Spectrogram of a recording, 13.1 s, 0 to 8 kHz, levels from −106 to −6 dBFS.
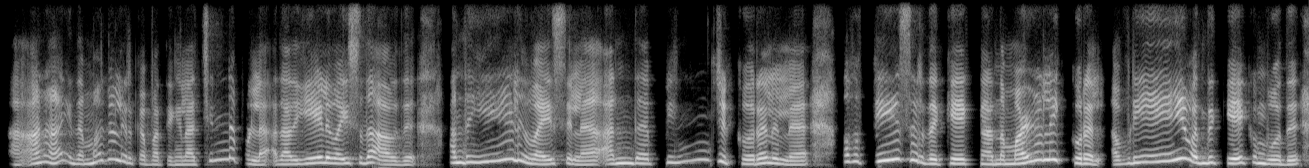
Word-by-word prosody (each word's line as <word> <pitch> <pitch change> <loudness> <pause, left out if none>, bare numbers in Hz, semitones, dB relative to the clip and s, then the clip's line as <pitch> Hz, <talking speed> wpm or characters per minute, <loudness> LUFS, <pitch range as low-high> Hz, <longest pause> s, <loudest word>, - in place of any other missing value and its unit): அ - - -4 0.2
ஆனா, 280 +5 0 0.2
இந்த 210 -3 -3
மகள் 385 +4 -3
இருக்கா 220 -7 -6
பார்த்தீங்களா, 180 0 -5 0.2
சின்ன 400 +5 -7
புள்ள 185 -4 -3
அதாவது 195 +2 -1 0.2
7 260 -1 +5
வயசு 230 +2 0
தான் 270 - +3
ஆவுது. 175 0 -4 0.4
அந்த 265 +1 +2 0.3
7 400 -4 0
வயசுல, 200 0 +1 0.3
அந்த 240 +1 +1 0.3
பிஞ்சு 340 +6 -5 0.2
குரலுல 210 -2 +1 0.5
அவ 315 - -3 0.2
பேசுறத 380 - +3 0.2
கேட்க 215 -2 +3
அந்த 200 +1 -1
மழலை 390 - +5 0.2
குரல். 220 -5 +3 0.2
அப்படியே 260 +9 -1 0.4
வந்து 250 +1 +3 0.2
கேட்கும்போது 225 -6 +3
235 Hz, 130 wpm, -25 LUFS, 200-300 Hz, 0.5 s, 7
